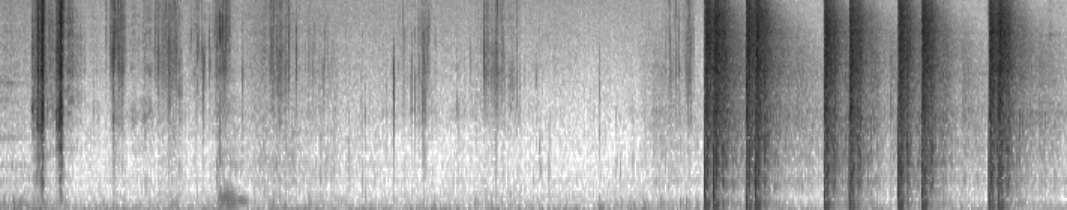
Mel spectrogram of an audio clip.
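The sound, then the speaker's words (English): Outgoing heavy DShK machine gun fire from a Ukrainian frontline position toward Russian forces: scattered faint reports at first, then loud, sharp bursts of several rapid rounds, repeating in quick succession toward the end. “The outgoing machine gun fire from the Ukrainians is aimed at suppressing the Russians so they don't fire back.”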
